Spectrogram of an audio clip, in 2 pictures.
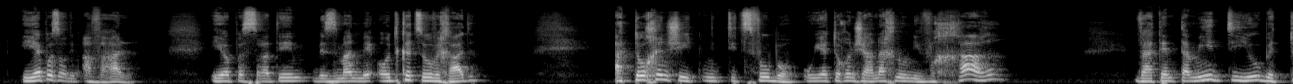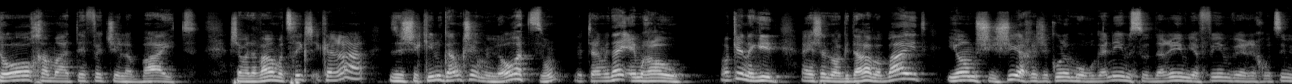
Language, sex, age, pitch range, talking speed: Hebrew, male, 20-39, 130-190 Hz, 125 wpm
